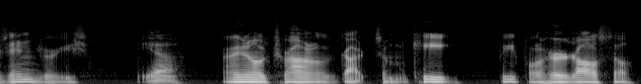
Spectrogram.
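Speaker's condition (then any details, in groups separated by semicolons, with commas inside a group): ALS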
